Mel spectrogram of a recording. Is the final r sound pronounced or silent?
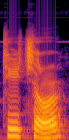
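pronounced. The final r is lightly pronounced. "American accent है ना, उसमें वो कहें आर को वो थोड़ा सा प्रोनाउंस करते भी हैं"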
